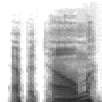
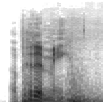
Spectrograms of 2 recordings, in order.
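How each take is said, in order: First: The O is said as a long O. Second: The O is not said as a long O. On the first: The speaker calls it wrong. "creating that O to be a long O" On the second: The speaker calls it right. "it is pronounced epitome"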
